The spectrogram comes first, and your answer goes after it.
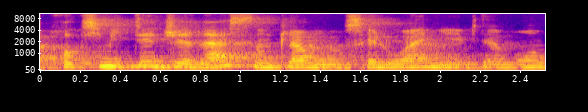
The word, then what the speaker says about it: Genas: De Genasse. Ça s'écrit G-E-N-A-S, mi-pleine, mais je ne connaissais pas le nom.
